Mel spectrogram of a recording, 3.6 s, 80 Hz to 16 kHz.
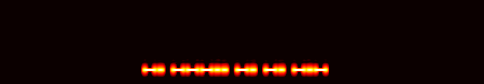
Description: Morse code, heard as a keyed tone, about 44 wpm, 700 Hz. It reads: N8NNK
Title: USA Call Signs - 5 Characters - 3x Character Spacing - 45wpm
